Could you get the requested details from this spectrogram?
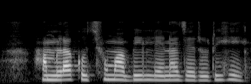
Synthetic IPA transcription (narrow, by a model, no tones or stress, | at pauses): həmlakʊt͡ʃʰumabiːlːeːnad͡ʒəɾuːɾiɦɛː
